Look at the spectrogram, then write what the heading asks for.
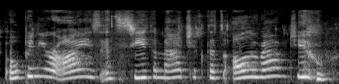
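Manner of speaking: high, swooping theatrical voice; hammed-up mystical urging; dramatic proclamation. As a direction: proclaim it grandly, high and playful. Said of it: "I'm hearing Grandmother Willow from Pocahontas".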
